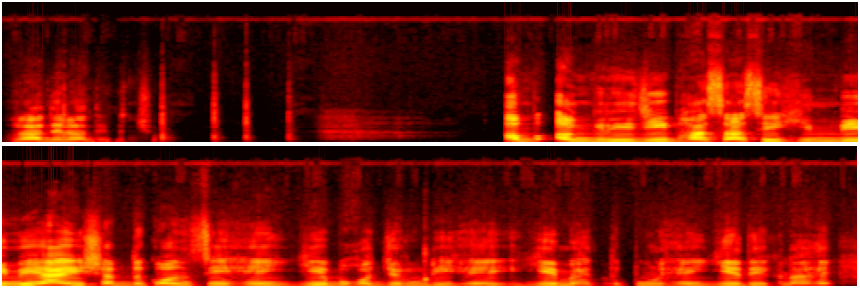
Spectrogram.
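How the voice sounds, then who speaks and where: A young Indian man with a Rajasthan Hindi accent teaches an exam-prep class, drilling each word through repetition and checking that students understand. His voice is fairly high and animated, at a normal pace, with no echo.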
